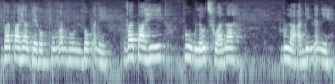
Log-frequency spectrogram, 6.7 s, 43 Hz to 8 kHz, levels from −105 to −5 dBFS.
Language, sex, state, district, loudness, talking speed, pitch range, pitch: Mizo, female, Mizoram, Aizawl, -17 LUFS, 180 wpm, 180-210 Hz, 195 Hz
